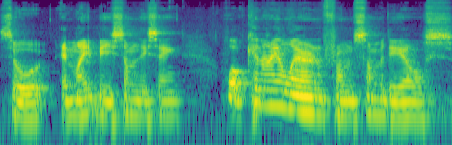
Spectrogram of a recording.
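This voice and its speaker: A man with a Scottish accent speaks at medium pitch in a room with audible echo. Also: ordinary pitch variation, moderate pace. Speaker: fiddler and speaker on Scottish music. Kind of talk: talk to an audience. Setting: museum stage with audience and microphone. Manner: halting, with many repeated words.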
